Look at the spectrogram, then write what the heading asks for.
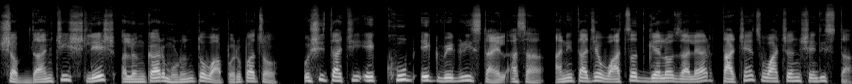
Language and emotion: Goan Konkani, neutral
